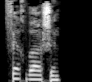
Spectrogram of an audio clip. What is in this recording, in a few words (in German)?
"verwaschen", German; adjectives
